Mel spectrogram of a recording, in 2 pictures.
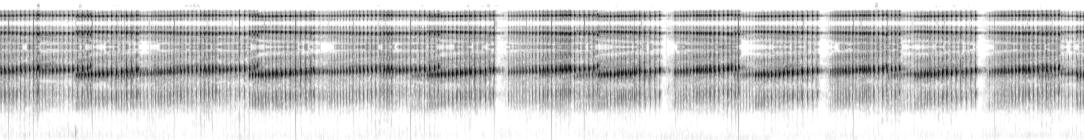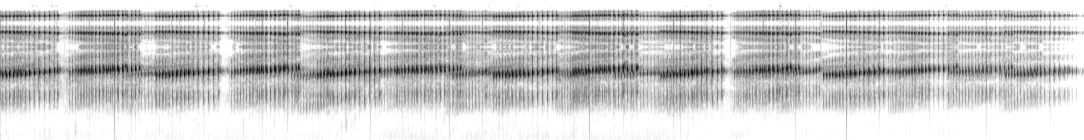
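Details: Frogs calling steadily at night, recorded close: a continuous run of rasping, pulsed croaks, each lasting under a second and following almost without pause, bright and high-pitched with strong overtones and no other clear sounds.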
